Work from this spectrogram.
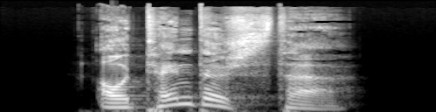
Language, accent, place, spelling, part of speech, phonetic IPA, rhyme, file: German, Germany, Berlin, authentischster, adjective, [aʊ̯ˈtɛntɪʃstɐ], -ɛntɪʃstɐ, De-authentischster.ogg
- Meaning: inflection of authentisch: 1. strong/mixed nominative masculine singular superlative degree 2. strong genitive/dative feminine singular superlative degree 3. strong genitive plural superlative degree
